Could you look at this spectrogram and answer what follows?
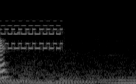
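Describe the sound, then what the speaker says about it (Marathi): A phone rings with a bright electronic ringtone for about half a second, then cuts off, leaving quiet room tone. "राधिकाचा फोन आहे."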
